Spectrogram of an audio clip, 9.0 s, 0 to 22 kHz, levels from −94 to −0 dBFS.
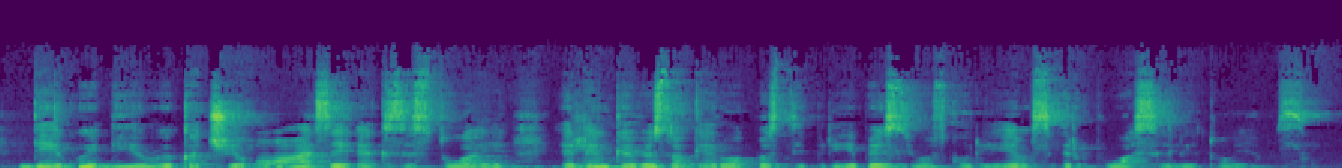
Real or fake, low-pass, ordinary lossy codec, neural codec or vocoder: real; 19.8 kHz; MP3, 64 kbps; none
